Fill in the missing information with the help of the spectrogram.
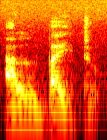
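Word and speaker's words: البيت: But now this they call al-qamariyya, al-qamariyya, meaning you pronounce the al itself. You say al-baytu.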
